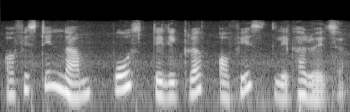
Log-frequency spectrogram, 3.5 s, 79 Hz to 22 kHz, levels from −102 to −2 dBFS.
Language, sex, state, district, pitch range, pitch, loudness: Bengali, female, West Bengal, Darjeeling, 180-250 Hz, 205 Hz, -16 LUFS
